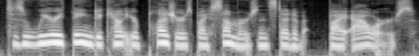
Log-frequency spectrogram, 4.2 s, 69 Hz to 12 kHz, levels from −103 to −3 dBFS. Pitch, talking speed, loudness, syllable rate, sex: 205 Hz, 200 wpm, -18 LUFS, 5.0 syllables/s, female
